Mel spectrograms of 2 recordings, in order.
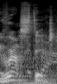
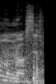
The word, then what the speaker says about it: Rustage: I'd much prefer to just be Rustage.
